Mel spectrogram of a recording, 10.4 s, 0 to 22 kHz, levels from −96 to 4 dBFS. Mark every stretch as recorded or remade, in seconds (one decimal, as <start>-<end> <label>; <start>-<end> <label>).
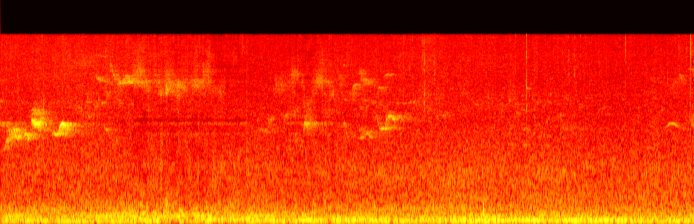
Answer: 0.0-2.0 recorded; 2.0-3.7 remade; 3.7-4.3 recorded; 4.3-5.0 remade; 5.0-10.4 recorded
